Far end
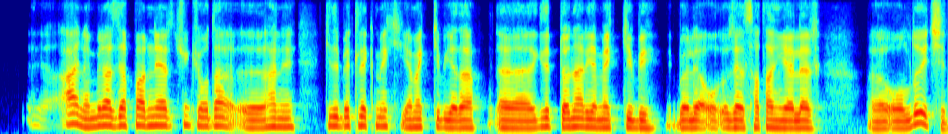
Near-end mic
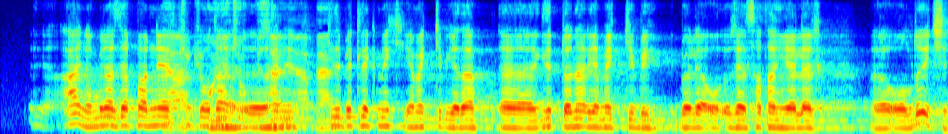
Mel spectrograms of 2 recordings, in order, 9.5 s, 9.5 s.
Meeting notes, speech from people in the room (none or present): present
